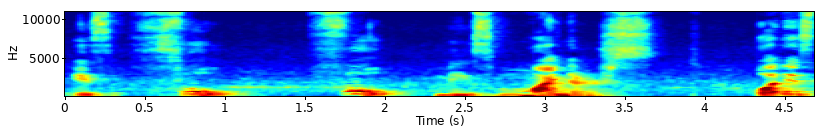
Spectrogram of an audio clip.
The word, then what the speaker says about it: 负: And the pronunciation is fu.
